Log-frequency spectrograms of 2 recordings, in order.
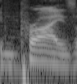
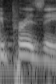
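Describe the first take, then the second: First: "Prize" as one syllable with a long i; Prize pronunciation. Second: "Prizzi" in two syllables, ending in ee; Prizzi pronunciation. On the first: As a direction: say "Prize" to rhyme with eyes. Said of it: "It's probably Prize or something". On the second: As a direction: say "Prizzi" as PRIZ-ee. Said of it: "remind me how to pronounce". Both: Shown as a demonstration.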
